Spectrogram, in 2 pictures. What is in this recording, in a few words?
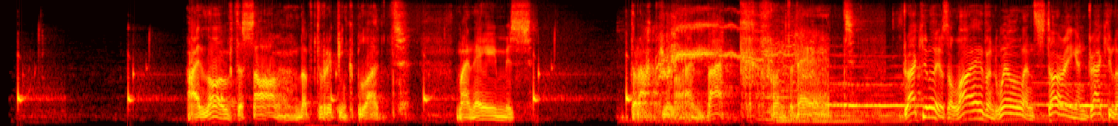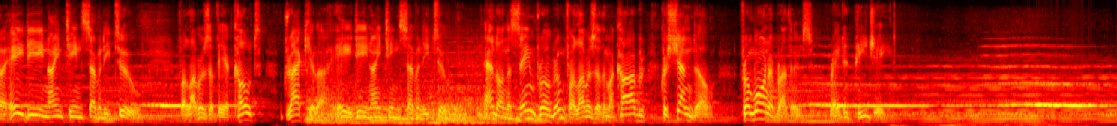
Radio Spots; Dracula A.D. 1972; Crescendo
